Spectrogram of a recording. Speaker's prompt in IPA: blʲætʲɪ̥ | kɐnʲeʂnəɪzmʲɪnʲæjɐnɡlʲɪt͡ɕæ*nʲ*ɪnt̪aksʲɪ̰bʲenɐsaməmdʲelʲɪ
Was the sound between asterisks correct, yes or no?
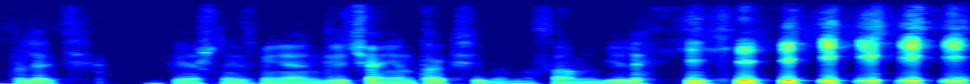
yes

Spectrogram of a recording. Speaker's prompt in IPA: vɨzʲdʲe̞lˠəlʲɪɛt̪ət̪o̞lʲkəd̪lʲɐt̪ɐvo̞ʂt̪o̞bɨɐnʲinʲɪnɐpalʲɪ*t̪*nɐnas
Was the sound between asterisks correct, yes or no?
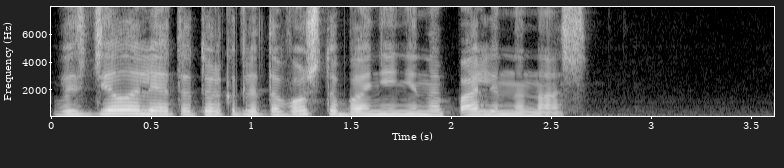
no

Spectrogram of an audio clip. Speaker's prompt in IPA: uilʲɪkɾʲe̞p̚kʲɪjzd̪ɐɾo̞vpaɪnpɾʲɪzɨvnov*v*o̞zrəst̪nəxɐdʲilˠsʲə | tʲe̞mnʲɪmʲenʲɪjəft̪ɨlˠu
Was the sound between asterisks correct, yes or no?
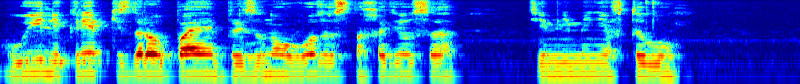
yes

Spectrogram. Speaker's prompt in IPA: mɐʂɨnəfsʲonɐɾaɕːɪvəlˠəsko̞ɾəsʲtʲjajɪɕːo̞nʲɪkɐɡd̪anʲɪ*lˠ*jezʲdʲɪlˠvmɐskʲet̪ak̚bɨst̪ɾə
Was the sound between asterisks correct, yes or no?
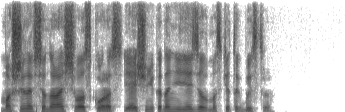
no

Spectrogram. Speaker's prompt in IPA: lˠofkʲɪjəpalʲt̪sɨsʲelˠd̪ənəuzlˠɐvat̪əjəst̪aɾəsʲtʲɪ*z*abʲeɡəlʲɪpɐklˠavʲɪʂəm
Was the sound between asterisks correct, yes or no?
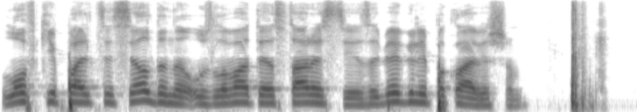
yes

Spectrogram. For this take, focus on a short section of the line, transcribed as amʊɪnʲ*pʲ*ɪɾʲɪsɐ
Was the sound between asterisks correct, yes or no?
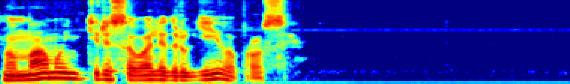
no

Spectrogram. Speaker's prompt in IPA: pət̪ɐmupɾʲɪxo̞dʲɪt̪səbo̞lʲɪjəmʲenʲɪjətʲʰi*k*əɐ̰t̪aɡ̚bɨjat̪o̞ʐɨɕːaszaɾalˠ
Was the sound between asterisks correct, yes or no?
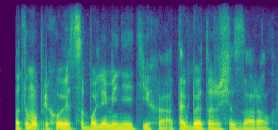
no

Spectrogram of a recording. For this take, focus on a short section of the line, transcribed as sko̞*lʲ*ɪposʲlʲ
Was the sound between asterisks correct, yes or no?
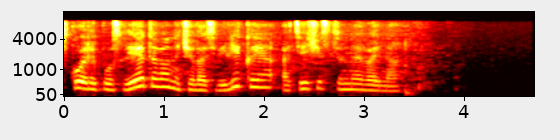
no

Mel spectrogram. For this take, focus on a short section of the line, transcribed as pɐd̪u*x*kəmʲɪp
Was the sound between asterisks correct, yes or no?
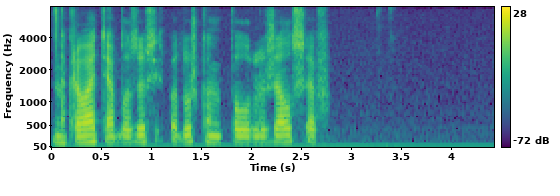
no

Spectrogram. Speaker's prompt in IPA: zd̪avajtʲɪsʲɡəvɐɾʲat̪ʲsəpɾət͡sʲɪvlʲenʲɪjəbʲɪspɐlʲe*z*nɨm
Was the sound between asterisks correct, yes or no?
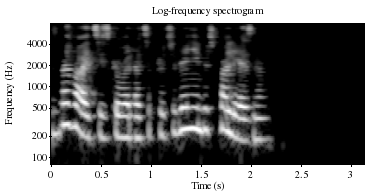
yes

